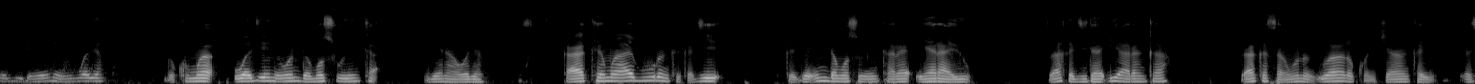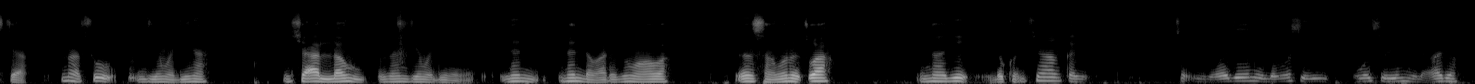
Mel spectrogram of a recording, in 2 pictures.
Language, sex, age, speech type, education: Hausa, male, 46-60, spontaneous, tertiary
